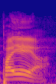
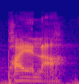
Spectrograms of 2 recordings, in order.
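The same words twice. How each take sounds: First: The double L is said as a Y sound. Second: The double L is said as an L sound. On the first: The speaker calls it right. "because double L rolls into a Y, you try and say paella" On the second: The speaker calls it wrong. "don't say paella"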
